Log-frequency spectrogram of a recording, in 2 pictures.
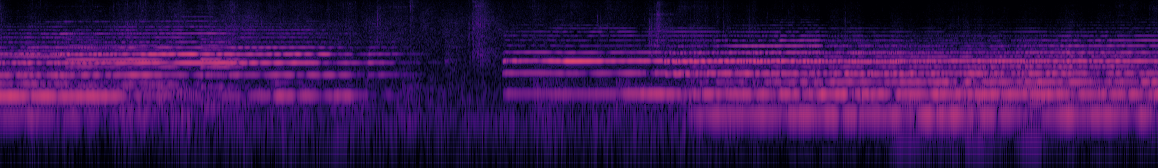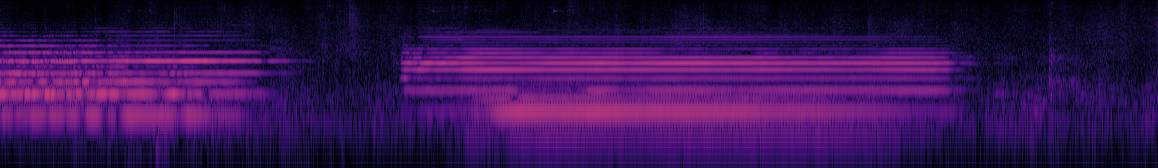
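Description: Wind band playing long sustained chords of brass and woodwinds: three held chords of several seconds each, with short breaks between them where the sound dies away.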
